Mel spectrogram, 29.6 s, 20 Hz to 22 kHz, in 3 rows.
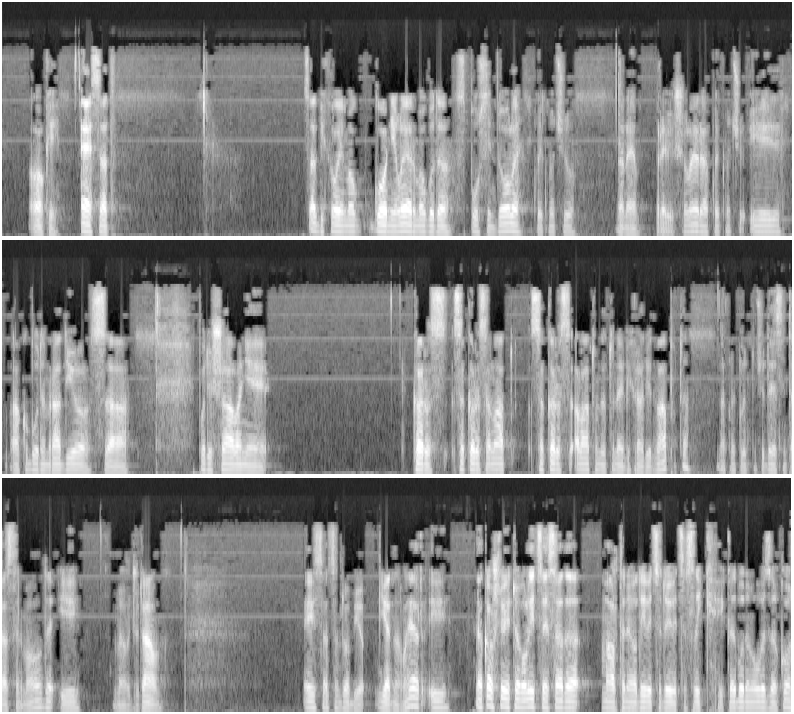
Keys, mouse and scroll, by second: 3.0 click, 4.6-5.8 drag, 7.3 click, 8.5-11.3 drag, 19.3 click, 21.2 click, 24.2-24.8 ctrl+scroll up 2.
